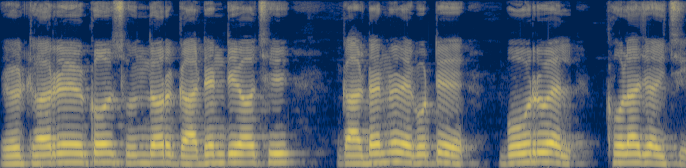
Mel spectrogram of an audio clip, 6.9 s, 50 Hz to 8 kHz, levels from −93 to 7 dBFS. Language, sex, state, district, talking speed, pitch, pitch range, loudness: Odia, male, Odisha, Nuapada, 105 wpm, 150 Hz, 140-155 Hz, -13 LUFS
